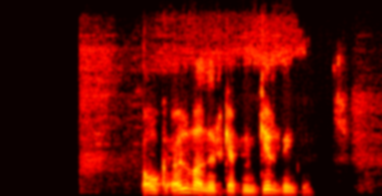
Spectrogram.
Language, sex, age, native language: Icelandic, male, 20-29, Icelandic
